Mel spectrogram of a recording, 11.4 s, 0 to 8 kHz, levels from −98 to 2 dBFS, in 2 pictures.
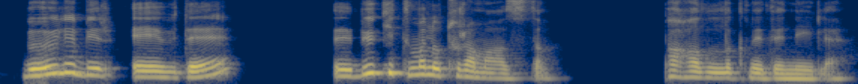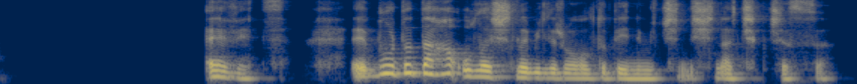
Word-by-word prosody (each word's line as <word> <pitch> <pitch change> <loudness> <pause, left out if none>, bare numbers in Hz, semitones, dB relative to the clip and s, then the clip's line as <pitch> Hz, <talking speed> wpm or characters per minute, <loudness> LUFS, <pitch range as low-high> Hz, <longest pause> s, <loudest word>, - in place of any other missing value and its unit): böyle 245 +7 +6
bir 210 -1 +1
evde, 170 - +3 0.6
eee, 190 -1 +2
büyük 280 +2 +3
ihtimal 235 -5 +1
oturamazdım 145 -11 -1 0.7
pahalılık 155 -4 -2
nedeniyle. 125 -2 -4 1.4
Evet. 135 -6 -3 0.4
Eee, - - 0
burada 265 +2 +2
daha 265 0 +2
ulaşılabilir 160 -6 0
oldu 130 -1 -5
benim 125 -2 -3
için 120 0 -7
işin - - -5
açıkçası. 125 0 -5
160 Hz, 100 wpm, -24 LUFS, 130-210 Hz, 1.4 s, böyle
